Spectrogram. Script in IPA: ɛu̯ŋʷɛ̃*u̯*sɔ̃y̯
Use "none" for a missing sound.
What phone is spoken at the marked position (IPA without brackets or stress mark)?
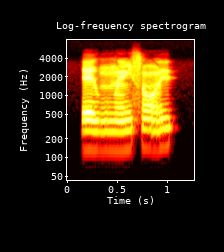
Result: i̯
